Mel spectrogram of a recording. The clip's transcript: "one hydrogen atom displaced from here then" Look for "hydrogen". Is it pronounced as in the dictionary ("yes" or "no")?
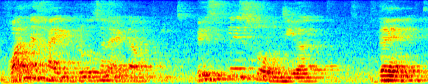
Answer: no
